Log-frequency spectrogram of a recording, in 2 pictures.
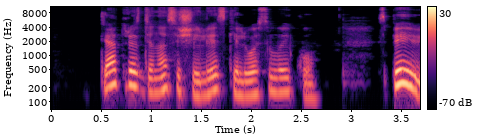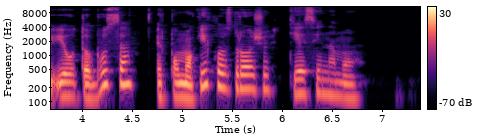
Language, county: Lithuanian, Klaipėda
